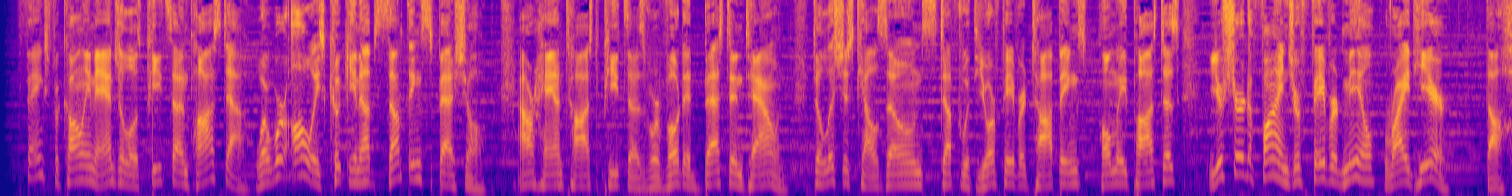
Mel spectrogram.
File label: On Hold IVR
